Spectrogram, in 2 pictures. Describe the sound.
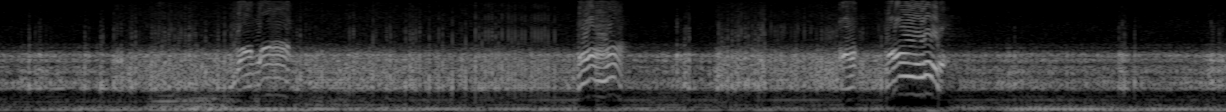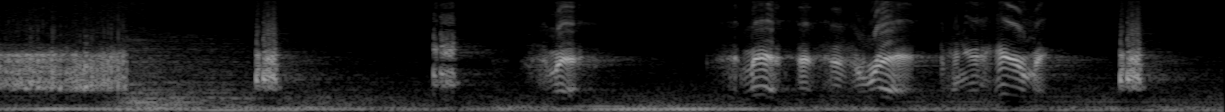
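A crackling, garbled radio transmission of a panicked voice through a headset: a steady tinny static hiss for several seconds, then choppy bursts of distorted, unintelligible voice breaking through the narrow, thin-sounding channel.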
